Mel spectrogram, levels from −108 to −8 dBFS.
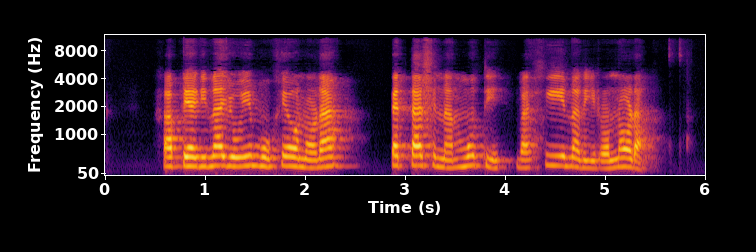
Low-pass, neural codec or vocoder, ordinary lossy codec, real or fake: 10.8 kHz; autoencoder, 48 kHz, 32 numbers a frame, DAC-VAE, trained on Japanese speech; AAC, 48 kbps; fake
